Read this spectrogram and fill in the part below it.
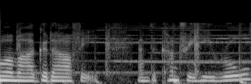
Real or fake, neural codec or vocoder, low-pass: real; none; 7.2 kHz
